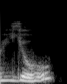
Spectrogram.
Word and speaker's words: yo: They are yo, which means I. But before we move forward, let's look at the pronunciation. Yo is pronounced as yo in Spain, but yo in Latin America.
